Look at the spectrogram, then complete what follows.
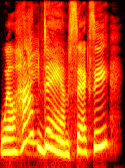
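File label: Female Says Hot Damn Sexy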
